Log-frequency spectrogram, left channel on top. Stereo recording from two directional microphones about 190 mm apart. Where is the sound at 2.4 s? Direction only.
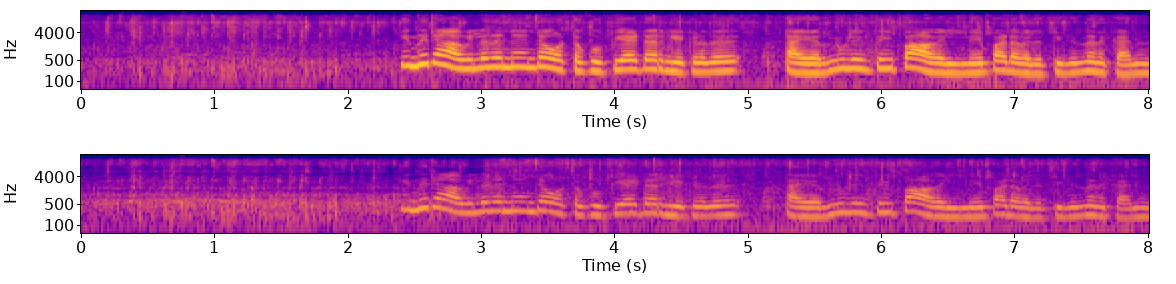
50° left (ahead or behind).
